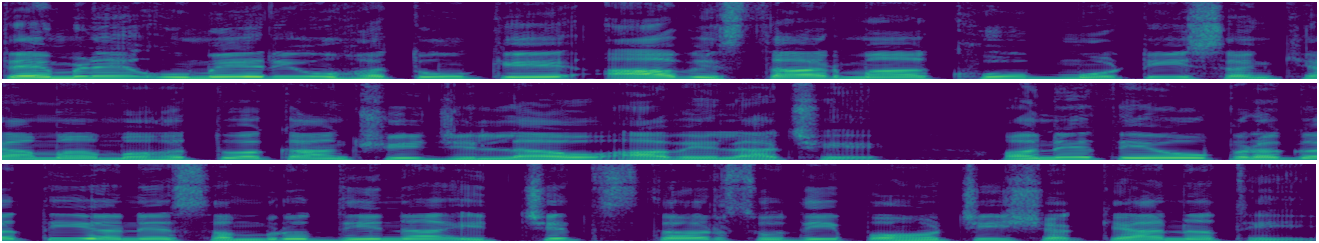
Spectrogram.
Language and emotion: Gujarati, neutral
